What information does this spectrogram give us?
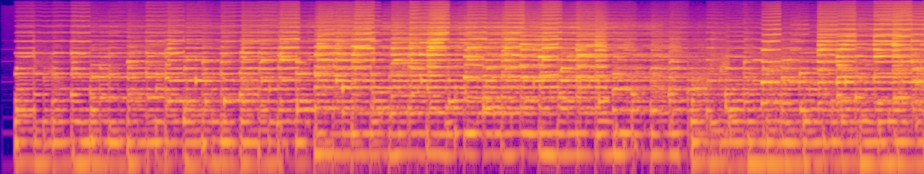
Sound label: Mighty Pulses, Roland Fantom XR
